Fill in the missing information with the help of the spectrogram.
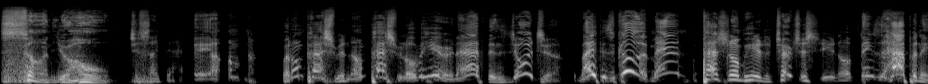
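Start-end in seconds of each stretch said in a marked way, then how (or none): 0.0-1.1 soft, hushed, very low, deep voice. Stepping off the plane onto home soil, God speaks to him: hushed voice of God. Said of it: "the hushed tones of God".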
